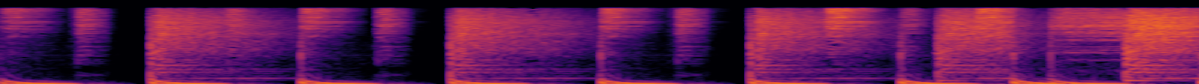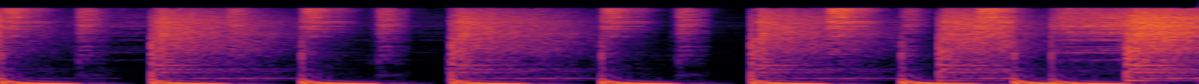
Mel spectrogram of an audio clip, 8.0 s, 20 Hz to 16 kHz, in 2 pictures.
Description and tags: Electronic rock - Red-ox P4 Rhythm drum 02.Mixed, compressed & limited.
beat, drum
